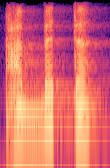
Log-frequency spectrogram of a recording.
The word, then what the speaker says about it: عبدت: تدغم الدال الساكنة بالتاء التي بعدها فتسقط من اللفظ ولذلك لونت بالرمادي وأما التاء التي بعدها فتشدد ويصير النطق هكذا عبدت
